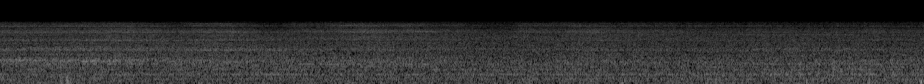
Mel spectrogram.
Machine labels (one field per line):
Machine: fan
